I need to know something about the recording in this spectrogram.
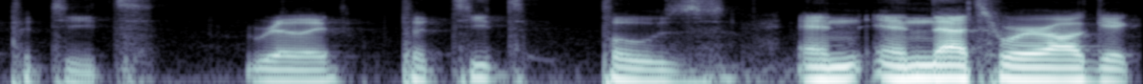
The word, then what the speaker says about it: pause: Petite pose. Petite pose. Pose. Yeah, you want to say pause like in English, but it's pose.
